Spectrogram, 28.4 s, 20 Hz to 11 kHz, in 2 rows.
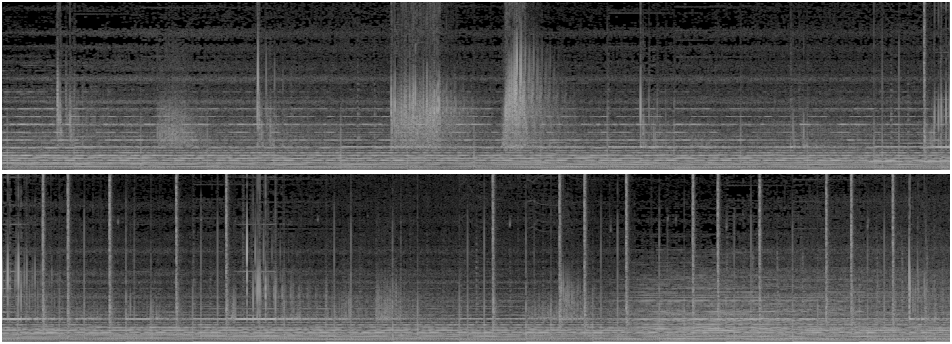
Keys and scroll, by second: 20.4-21.3 typing.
